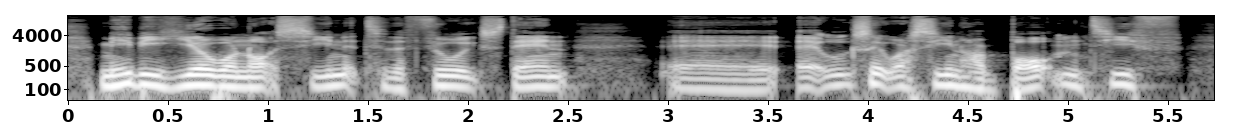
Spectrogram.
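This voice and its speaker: In a Scottish accent, a man speaks at a fairly slow pace with fairly even intonation and a dark, mellow tone. The recording is very clean, with a silent background. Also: medium pitch for a man. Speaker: movie news youtuber. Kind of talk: casual video commentary. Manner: casual, off the cuff.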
